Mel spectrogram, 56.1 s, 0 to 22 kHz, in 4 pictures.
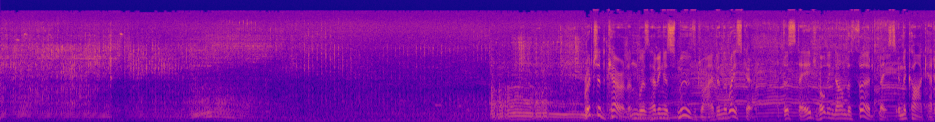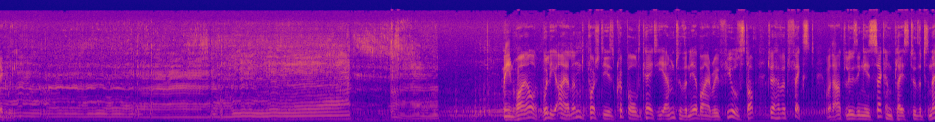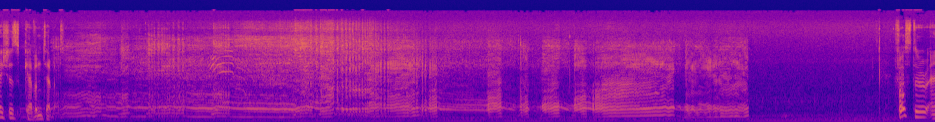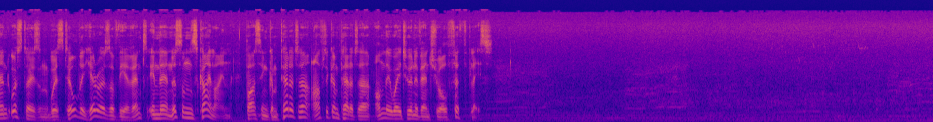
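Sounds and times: motorcycle engine revving: 0.0 - 39.4.

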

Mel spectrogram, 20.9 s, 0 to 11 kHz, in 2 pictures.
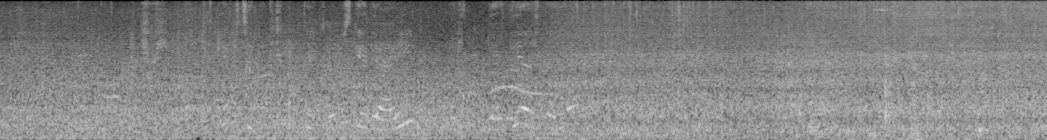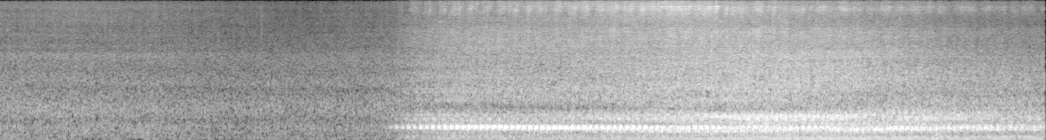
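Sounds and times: faint sea ambience: 0.0 - 20.9
tourist train engine droning: 14.2 - 20.9.

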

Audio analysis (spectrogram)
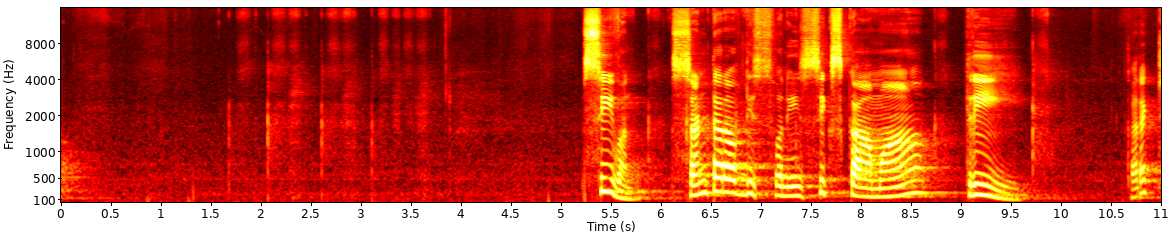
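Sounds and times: chalk scratching on blackboard: 1.6 - 3.8, 5.8 - 6.3, 8.6 - 10.1
chalk tapping: 1.6 - 3.8, 8.6 - 9.0, 9.6 - 10.1.

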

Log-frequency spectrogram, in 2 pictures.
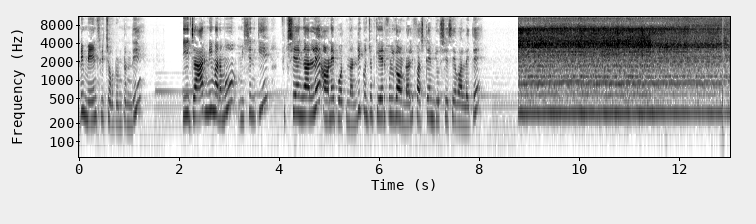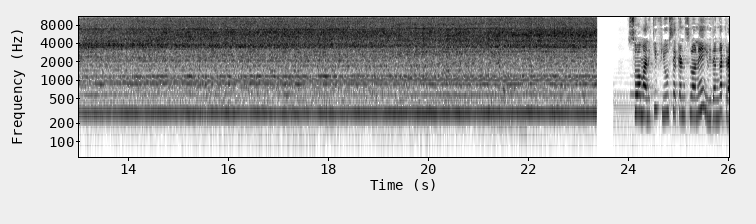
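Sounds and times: mixer grinder motor humming: 8.8 - 23.4.

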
